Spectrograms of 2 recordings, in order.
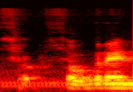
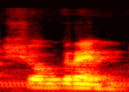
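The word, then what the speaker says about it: Sjögren: तो ये शुरुआत में तो मैं इसको सोगरेन सिंड्रोम पढ़ने लगा, फिर जॉगरेन सिंड्रोम पढ़ने लगा और फिर मेरे बेटी ने कहा कि उसका शोग्रेन सिंड्रोम ये उसका एक्यूरेट प्रोनाउंसिएशन है।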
